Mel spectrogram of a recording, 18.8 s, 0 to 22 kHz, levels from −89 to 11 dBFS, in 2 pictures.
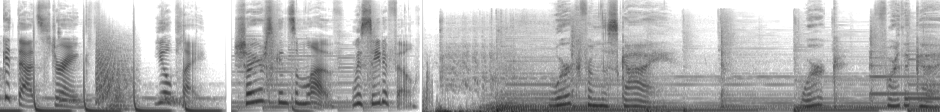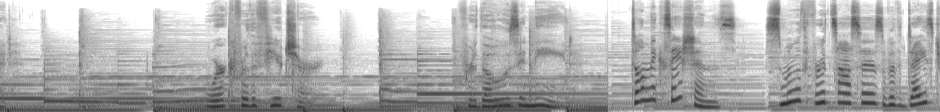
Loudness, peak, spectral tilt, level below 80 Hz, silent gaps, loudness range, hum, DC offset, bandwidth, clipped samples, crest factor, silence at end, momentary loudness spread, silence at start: -17 LUFS; 0 dBFS; -4.5 dB/octave; -24 dBFS; 2.26-2.32 s; 3 LU; none; under 0.1%; over 20 kHz; under 0.1%; 16 dB; 0 s; 11 LU; 0 s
